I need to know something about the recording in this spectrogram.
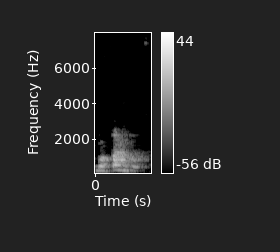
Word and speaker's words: Huapango: The Spanish pronunciation is Huapango.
